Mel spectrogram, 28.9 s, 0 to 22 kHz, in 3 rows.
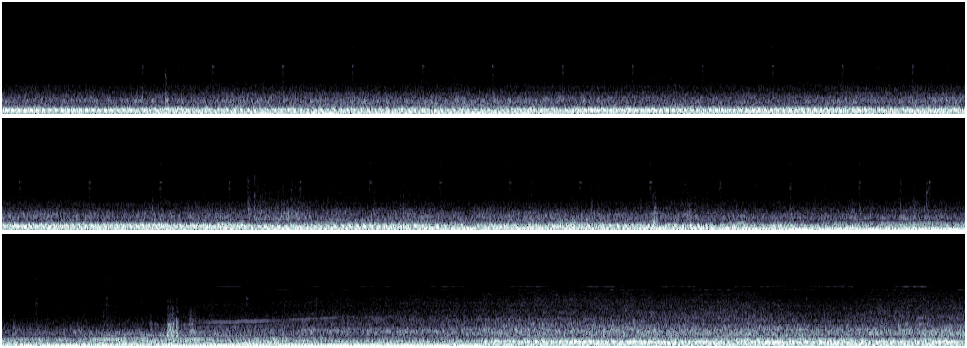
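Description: The Iveco S-Way's 12.9-litre Cursor 13 straight-six diesel running steadily, heard from inside the cab, with light regular ticking about two a second through the first half. About two-thirds of the way through there is a sudden sound, and then a steady hiss and a repeating high beep start.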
